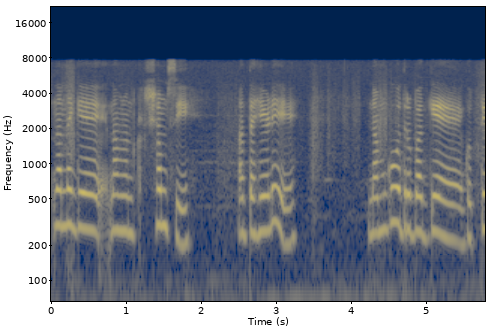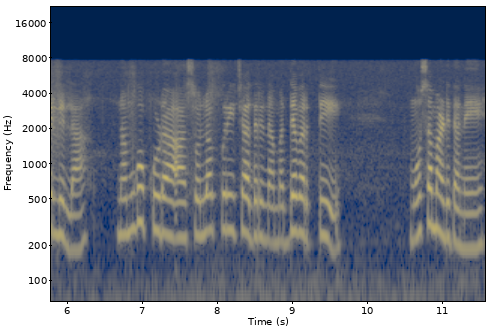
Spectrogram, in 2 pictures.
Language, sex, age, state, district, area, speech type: Kannada, female, 30-45, Karnataka, Shimoga, rural, spontaneous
